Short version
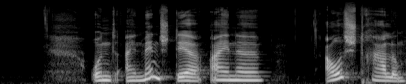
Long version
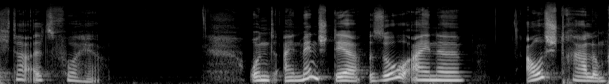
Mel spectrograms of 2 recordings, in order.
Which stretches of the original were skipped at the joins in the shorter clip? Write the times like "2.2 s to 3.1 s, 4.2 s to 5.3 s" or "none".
3.7 s to 4.1 s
